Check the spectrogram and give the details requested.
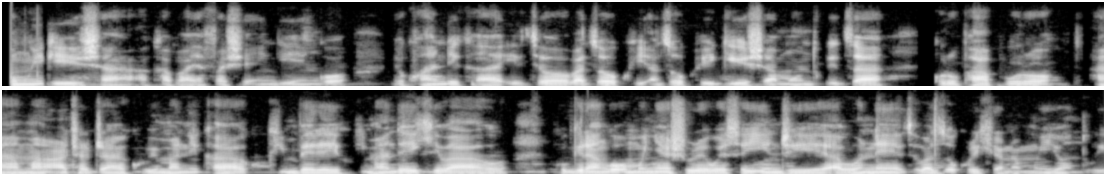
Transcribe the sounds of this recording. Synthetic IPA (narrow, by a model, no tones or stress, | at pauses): umŋiːɡiːʃaːkʰaβajafaʃe̞iŋɡiːŋɡo̞ | jokwaːndikʰaivjo̞βazoiazo̞ːkwiːɡiːʃamuːndɡwiza | kuɾupʰapuɾo̞ | hamaa̰t͡ʃad͡ʒakuβimanikʰaimbe̞ɾe̞im̥haːnde̞jikiβaho̞kuɡiɾaŋɡo̞umuɲe̞ːʃuːɾewe̞ːse̞jiːnd͡ʒije̞a̰βo̞ne̞vjo̞βazo̞ːkuɾikiɾanamwiːjo̞ndɡwi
